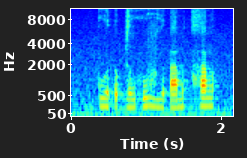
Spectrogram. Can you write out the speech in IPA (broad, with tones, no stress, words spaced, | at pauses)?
kṳ˨˩ə̯ʔə˨˩p̚zə̤˨˩whu˨˦ vi̤˨˩ə̯ ʔa˨˦m | ha˧ŋ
